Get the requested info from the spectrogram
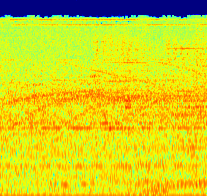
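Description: Experimental electronic drone from synthesizers: a dense, grainy wash of industrial noise over steady low held tones, at an even loudness throughout.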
